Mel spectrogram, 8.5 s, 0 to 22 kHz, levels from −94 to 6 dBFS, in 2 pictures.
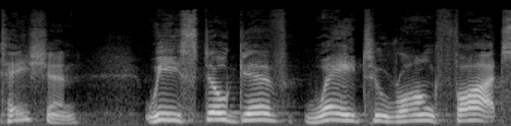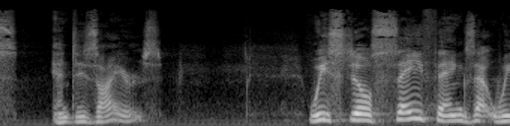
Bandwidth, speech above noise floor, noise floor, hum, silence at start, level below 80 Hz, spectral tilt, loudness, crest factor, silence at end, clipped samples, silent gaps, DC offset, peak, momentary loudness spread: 15.5 kHz; 37 dB; -59 dBFS; 60 Hz at -55 dBFS; 0 s; -62 dBFS; -6 dB/octave; -23 LUFS; 18 dB; 0 s; under 0.1%; none; under 0.1%; -6 dBFS; 12 LU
